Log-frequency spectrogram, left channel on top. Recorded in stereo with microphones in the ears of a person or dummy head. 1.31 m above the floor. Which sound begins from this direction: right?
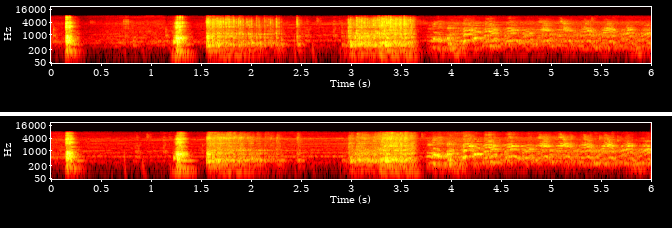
Laughter, at 3.8 s.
